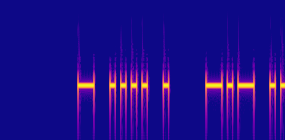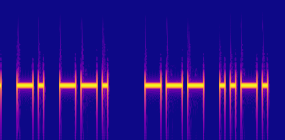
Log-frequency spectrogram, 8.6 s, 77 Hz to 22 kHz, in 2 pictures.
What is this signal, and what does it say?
Morse code, heard as a keyed tone, about 16 wpm, 700 Hz. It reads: THE KING OF
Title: Sentences from Top 1000 Words - Review Part 1 - 15wpm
